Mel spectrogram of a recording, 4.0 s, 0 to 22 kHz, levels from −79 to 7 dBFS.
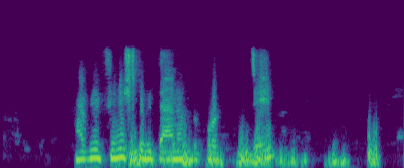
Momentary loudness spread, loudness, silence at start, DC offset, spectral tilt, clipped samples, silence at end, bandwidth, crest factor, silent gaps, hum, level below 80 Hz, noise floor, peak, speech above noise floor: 12 LU; -15 LUFS; 0.75 s; under 0.1%; -6 dB/octave; under 0.1%; 0.25 s; 8 kHz; 12 dB; none; none; -30 dBFS; -63 dBFS; -2 dBFS; 50 dB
